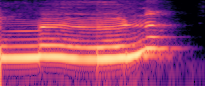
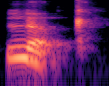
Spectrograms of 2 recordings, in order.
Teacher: say moon, and then say look, and you can see one's much longer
